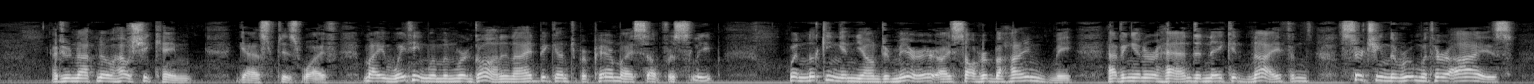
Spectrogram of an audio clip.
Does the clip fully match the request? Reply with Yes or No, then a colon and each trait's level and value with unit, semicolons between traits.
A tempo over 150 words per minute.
Yes: average, 190 wpm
